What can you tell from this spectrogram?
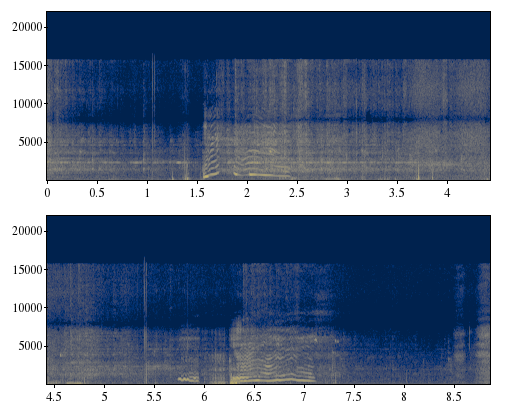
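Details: Boxer quarrelling with another dog over a toy. It gives high, wavering whines that rise and wobble in pitch, in two drawn-out bouts, with brief low grumbles and faint scuffling between them.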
